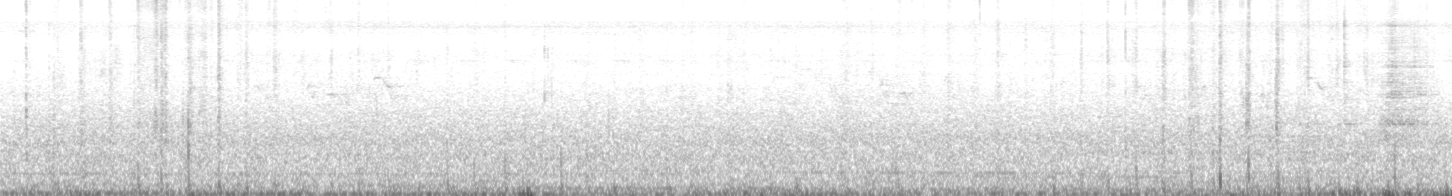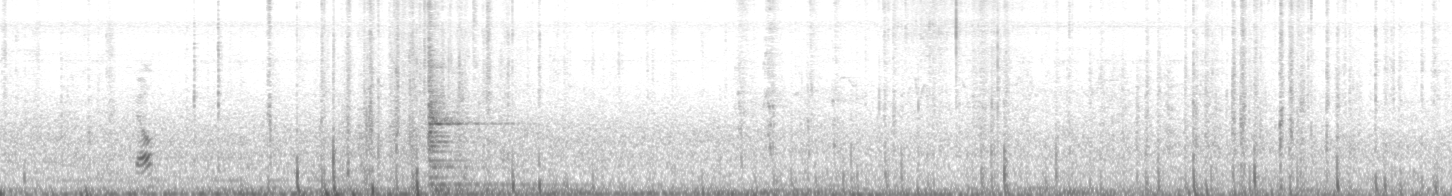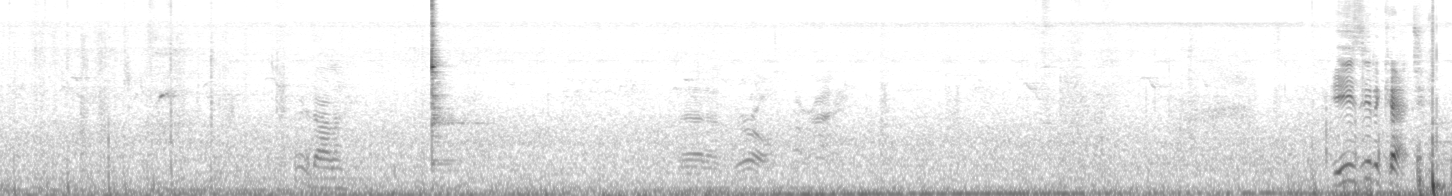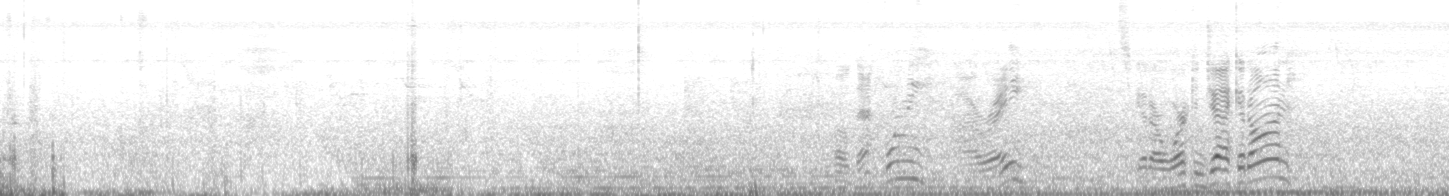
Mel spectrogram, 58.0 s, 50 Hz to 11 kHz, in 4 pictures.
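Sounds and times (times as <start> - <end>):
hoofbeats on dirt: 0.0 - 35.8, 37.4 - 49.8.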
